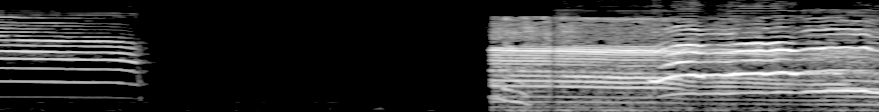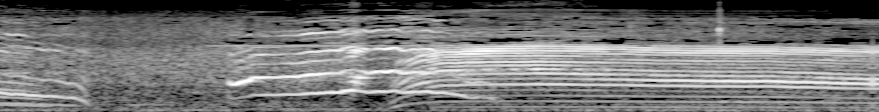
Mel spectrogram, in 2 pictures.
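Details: Cats yowling before a fight: a brief tonal wail, a pause, then long, drawn-out overlapping yowls that waver, sag and rise again, sustained and strained, with a steady background hum.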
